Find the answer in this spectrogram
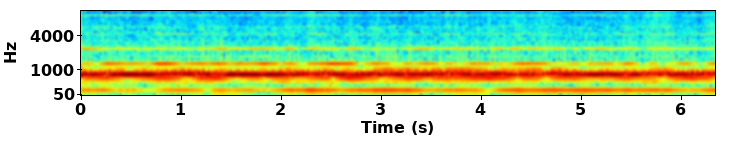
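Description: Sustained ambient drone of several steady held tones, a low hum under a cluster of higher ringing tones, slowly swelling and dipping in level.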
